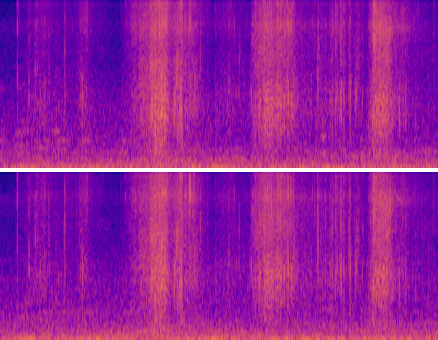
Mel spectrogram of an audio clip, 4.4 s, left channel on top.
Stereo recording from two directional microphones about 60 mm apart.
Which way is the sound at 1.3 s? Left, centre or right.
Left.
